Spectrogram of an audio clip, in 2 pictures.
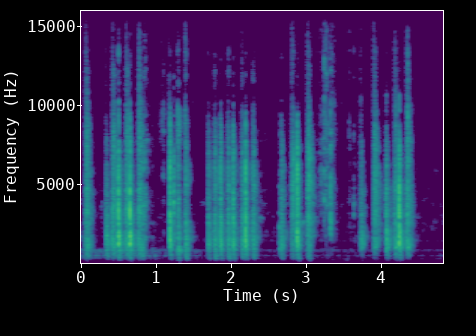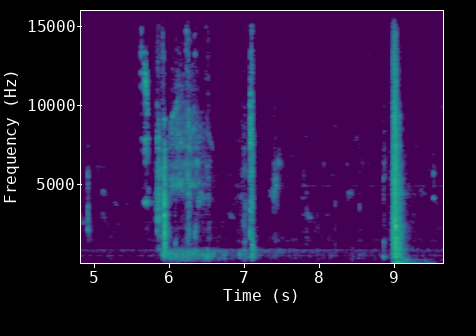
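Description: A matte black plastic PlayStation 3 Slim console with a hollow housing is held and turned in black-gloved hands while the gloved fingertips tap and rub its casing edges and ports. Quick clusters of light, hollow plastic taps fill the first few seconds, then come a brief scraping rub and a couple of isolated taps. It ends with a sharper, louder knock that carries a low thud.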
